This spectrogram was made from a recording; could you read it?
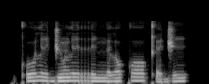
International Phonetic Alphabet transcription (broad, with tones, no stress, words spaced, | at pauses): kʼu˨˦li˨ d͡ʒũ˦li˦ ri˨ŋɪ˨ lo˦ koː˦ kʼe˨d͡ʒi˦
